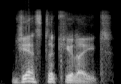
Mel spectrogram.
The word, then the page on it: gesticulate: British English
